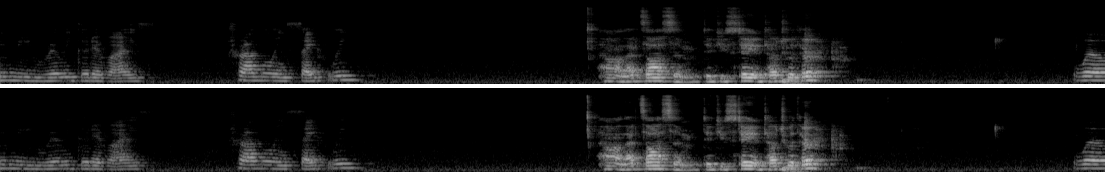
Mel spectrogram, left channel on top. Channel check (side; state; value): both; normal; correlation 0.56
